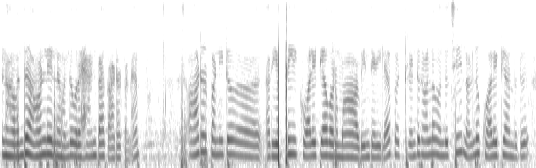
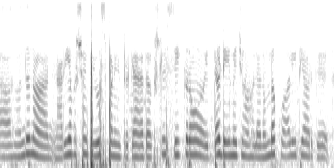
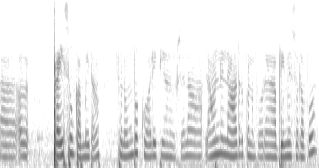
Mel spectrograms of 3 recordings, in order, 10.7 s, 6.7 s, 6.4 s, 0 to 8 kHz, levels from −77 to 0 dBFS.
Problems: low volume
